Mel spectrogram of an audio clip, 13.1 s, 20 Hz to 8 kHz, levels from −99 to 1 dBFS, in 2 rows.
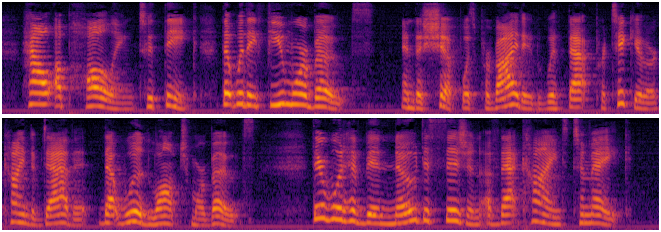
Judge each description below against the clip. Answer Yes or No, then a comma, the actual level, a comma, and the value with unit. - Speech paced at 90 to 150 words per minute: No, average, 170 wpm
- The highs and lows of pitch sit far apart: Yes, wide, 6.3 semitones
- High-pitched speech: Yes, high, 215 Hz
